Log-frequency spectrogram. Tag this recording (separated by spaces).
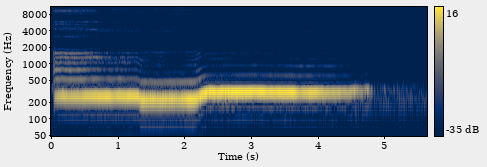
vocal elements female voice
